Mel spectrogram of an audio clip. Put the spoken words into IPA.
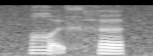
ʁ ḛ x h ɛ

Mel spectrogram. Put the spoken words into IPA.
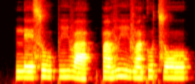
n eː˨ s uː˦˨ p iː˦ β a˨ | p ã˨ v iː˦˨ v ã˨ k u˦ t͡s oː˦

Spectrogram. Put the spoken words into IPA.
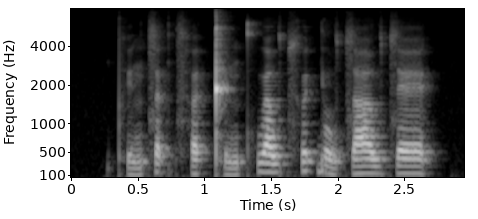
pʰ ɪ˨˥ ŋ t͡s ɐ˧ k̚ t͡sʰ ɐ˧ t̚ kʰ ɪ˨˧ ŋ kʷʰ aː˥ w t͡sʰ ɵ˥ t̚ j o˨ w t͡s aː˥ w t͡s ɛː˥ k̚

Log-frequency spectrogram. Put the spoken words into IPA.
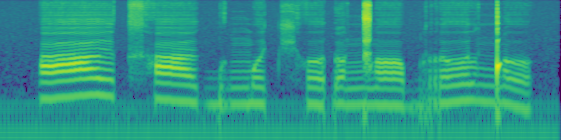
aː e̯ t͡sʰ aː e̯ ɡ͡b ə ŋ͡m ə t͡ʃʰ ə ɗ ɐ ŋ͡ǁ ɐː b r əː l ŋ͡ǃ ə

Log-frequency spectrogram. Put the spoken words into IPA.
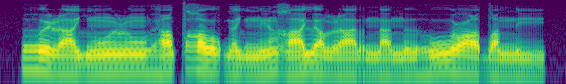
ɦ ɯ ɭ aː ʎ ũː ɭ ũː ɦ æ tˤ ʁ uː lˠ ɡ a ʎ n ĩ ʁ a lʲ a lˠ ɭ aː r n a ɐ̯ n ɯː ɦ uː ʕ i dˤ ʊ n i

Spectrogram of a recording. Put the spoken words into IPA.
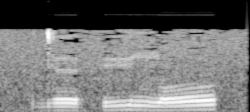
d ø h y n̪ o

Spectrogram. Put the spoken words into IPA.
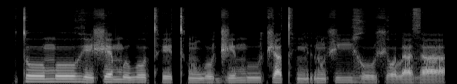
t oː˦ m oː˦ ɣ e˨ ʃ ɛ˦ m ʊ˦ w o˦ tʰ e˨ tʰ ũ˨ w o˨ d͡ʒ e˦ m uː˦ t͡ʃ a˦˨ tʰ ĩ˨ r ũ˨ ʃ iː˦ ɣ oː˨ ʃ ɔ˨ l a˨ z a˨

